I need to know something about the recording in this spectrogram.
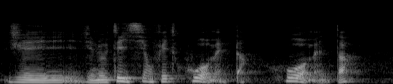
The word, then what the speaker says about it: huomenta: Alors, en finnois, le premier, j'ai noté ici en fait huomenta. Huomenta. Le U qui se prononce toujours OU, hein, huomenta, qui veut dire bonjour.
